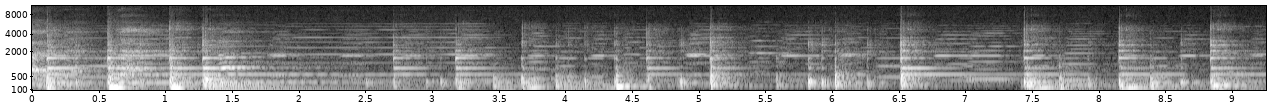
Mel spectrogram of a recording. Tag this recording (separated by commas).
Music, Classical music, Musical instrument, Percussion, Tabla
